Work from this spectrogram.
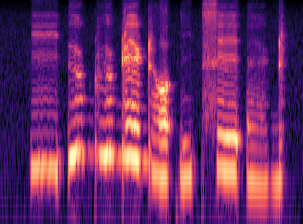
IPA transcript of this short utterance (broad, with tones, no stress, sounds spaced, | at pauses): i˨ ʔ y˥ ɖʱ y˥ ɖ e˦ ɖʱ ʌ˩ ʔ ɾ i̤˨ ʔ s e˨ ʔ ɛ̤˩ ɖ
